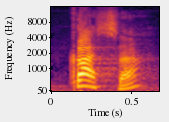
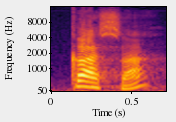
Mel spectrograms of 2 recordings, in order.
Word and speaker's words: casa: the interdental sir the C can also be pronounced like her as an Casa c'est si ah Casa coach a say oh say hae Oh kuba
